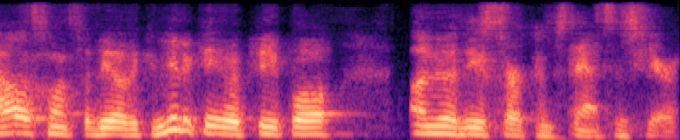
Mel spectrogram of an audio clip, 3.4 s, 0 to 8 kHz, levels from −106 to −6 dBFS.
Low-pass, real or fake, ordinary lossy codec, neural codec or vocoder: 7.2 kHz; fake; AAC, 32 kbps; codec, 44.1 kHz, 2.6 kbps, DAC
